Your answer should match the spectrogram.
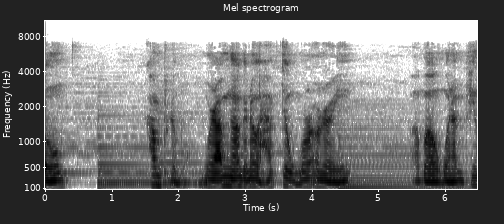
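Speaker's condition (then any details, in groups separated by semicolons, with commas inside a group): Cerebral palsy; stiff muscles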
